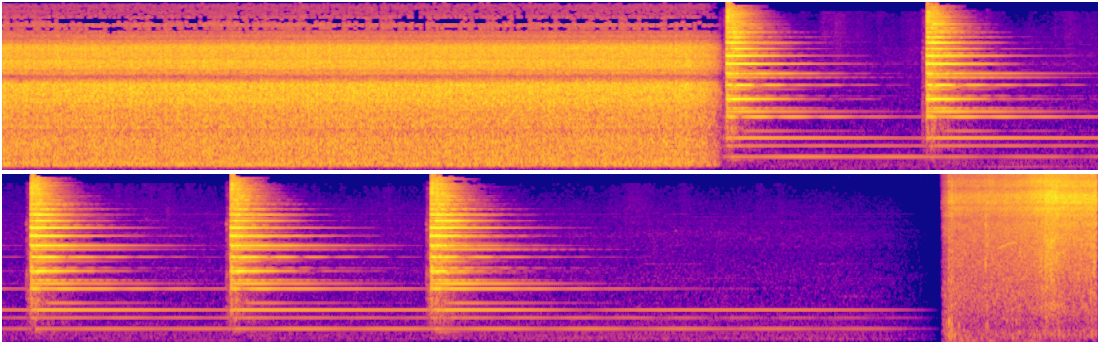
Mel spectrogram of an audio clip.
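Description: Radio interference: a loud steady hiss of static that cuts off suddenly about seven seconds in. Then a church clock bell strikes five times, about two seconds apart, each stroke ringing on and fading away.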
